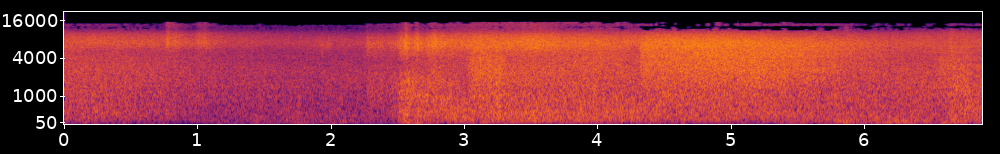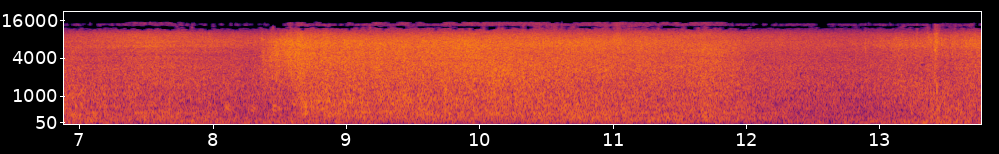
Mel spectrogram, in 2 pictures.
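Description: Sea waves breaking and washing up a shingle beach. The level jumps about two and a half seconds in, then swells and eases with each wave, with wind rumbling on the microphone.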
